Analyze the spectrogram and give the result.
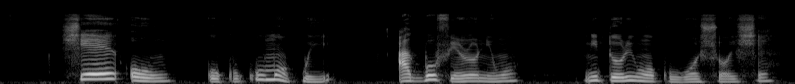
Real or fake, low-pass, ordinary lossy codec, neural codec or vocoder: real; 10.8 kHz; none; none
